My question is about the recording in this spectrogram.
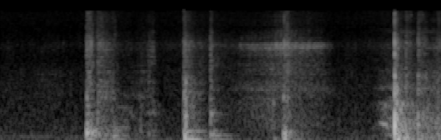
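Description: A plastic model horse is handled and moved about in a cardboard box. There are a few soft knocks and rustles against the cardboard, then a sharp click near the end.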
